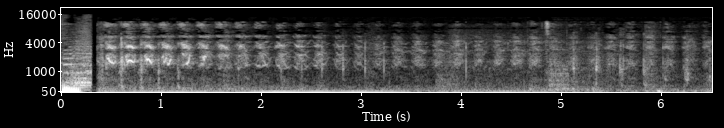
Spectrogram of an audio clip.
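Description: Cat chattering at the swinging tail of a wall clock: a rapid run of short chirping clicks, about six a second, that grow fainter toward the end.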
